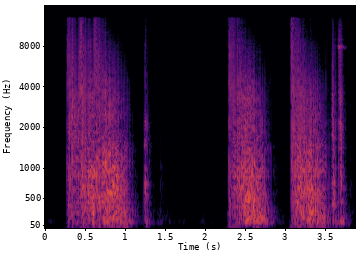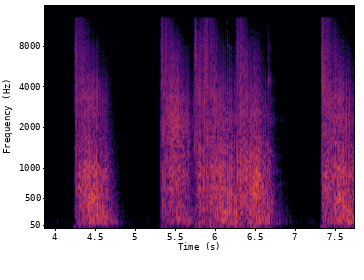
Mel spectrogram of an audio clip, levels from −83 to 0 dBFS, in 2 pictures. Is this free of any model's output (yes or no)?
no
